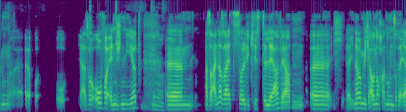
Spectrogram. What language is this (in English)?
German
